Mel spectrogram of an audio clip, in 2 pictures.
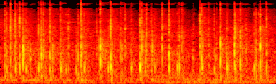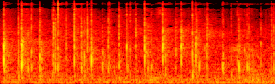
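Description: A small crowd clapping: a dense, irregular patter of many hand claps that thins out near the end.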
